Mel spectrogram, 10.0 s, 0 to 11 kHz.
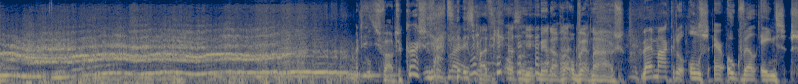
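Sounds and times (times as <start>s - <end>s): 
car tires squealing while accelerating: 0.0s - 4.9s
speech: 4.8s - 9.9s
laughter: 5.4s - 8.0s.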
